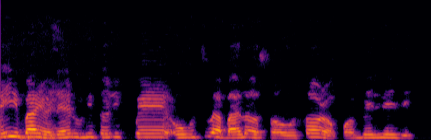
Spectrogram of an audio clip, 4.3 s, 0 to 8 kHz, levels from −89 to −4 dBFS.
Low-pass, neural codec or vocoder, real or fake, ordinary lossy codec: 7.2 kHz; vocoder, 44.1 kHz, 128 mel bands every 512 samples, BigVGAN v2; fake; none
